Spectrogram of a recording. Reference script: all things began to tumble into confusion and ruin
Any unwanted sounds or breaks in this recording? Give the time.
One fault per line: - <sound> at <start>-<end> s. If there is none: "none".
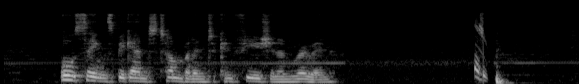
- chirp at 4.7-4.9 s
